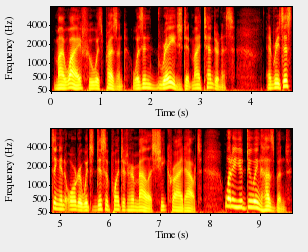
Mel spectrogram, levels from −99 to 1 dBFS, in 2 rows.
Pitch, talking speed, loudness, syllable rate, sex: 130 Hz, 160 wpm, -19 LUFS, 4.8 syllables/s, male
